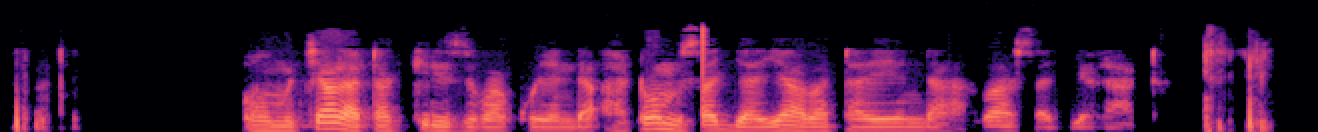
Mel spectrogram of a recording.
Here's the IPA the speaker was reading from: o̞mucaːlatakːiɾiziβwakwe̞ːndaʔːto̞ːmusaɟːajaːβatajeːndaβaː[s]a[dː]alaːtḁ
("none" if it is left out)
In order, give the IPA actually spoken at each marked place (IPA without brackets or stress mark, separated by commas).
s, ɟː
